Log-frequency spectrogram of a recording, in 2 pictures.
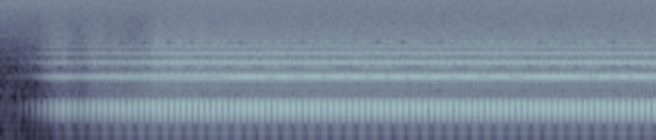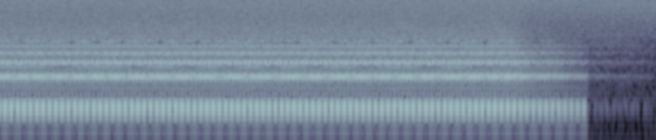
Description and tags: recorded with induction coil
